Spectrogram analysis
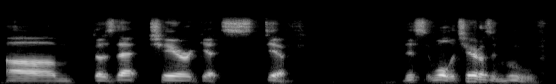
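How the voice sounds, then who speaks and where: Hoarse, very deep-voiced man. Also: steady tone, very slow, a bit bright. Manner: wry, joking asides. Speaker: co-host of a toy livestream. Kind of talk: casual livestream chat. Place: home toy museum room. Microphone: camera-mounted mic.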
